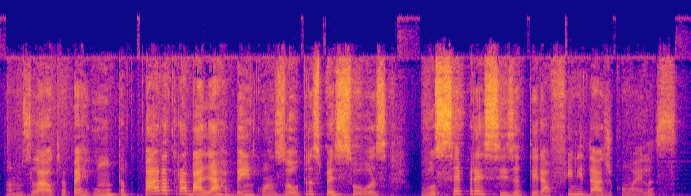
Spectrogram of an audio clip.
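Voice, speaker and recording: A woman hosting a TV program, introducing segments and asking questions in a lively, upbeat way. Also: fairly high pitch, normal speed, soft background music. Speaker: program host.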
